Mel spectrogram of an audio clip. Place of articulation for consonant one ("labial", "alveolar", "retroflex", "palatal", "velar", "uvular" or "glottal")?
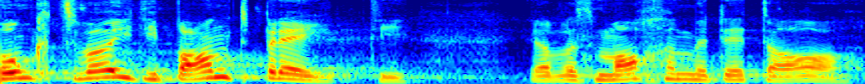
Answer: velar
